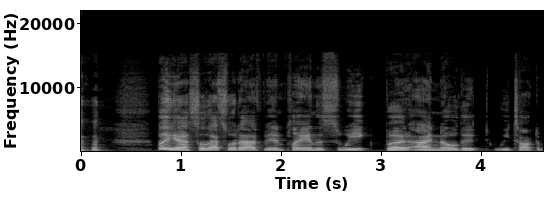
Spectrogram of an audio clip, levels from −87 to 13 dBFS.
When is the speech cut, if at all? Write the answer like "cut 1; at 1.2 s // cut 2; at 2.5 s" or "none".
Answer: none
